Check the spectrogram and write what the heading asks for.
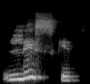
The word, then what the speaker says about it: liskit: But whatever vowel it is, the stress is on the prefix, not on the root of the verb. So in this case, my example is liskit, liskit.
